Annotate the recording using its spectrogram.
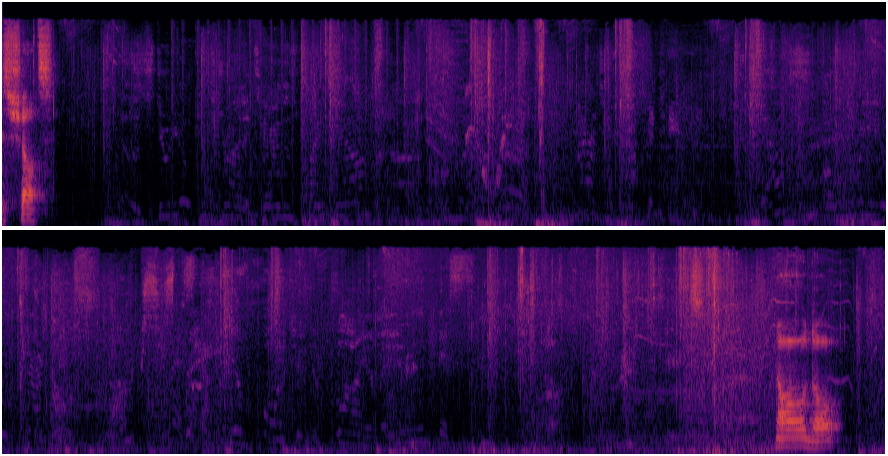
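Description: Gunfire and explosions from a video game crackle and boom.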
